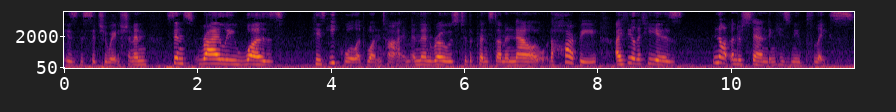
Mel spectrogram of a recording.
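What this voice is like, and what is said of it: Exaggerated posh English accent. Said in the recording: “I totally changed my accent. ... Super English. ... you were like extra fancy ... Super fancy”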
